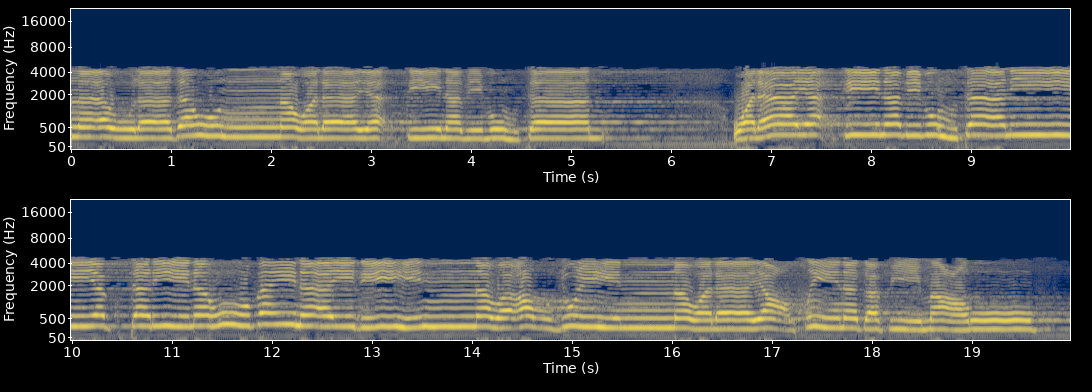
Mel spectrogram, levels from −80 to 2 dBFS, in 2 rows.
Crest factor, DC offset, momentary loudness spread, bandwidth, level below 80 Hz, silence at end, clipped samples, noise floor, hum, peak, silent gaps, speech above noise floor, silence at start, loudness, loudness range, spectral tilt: 10 dB; under 0.1%; 5 LU; 5 kHz; -48 dBFS; 0 s; under 0.1%; -32 dBFS; none; 0 dBFS; none; 23 dB; 0 s; -9 LUFS; 2 LU; -6 dB/octave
